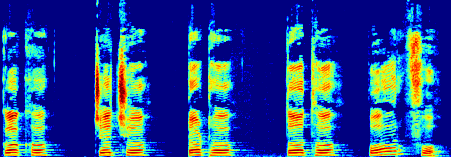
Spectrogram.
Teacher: दूसरा है अघोष। वे वर्ण जिनके उच्चारण में गूंज, नाद, कंपन नहीं होता है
